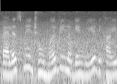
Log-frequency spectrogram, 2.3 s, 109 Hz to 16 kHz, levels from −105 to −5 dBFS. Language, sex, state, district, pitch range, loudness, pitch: Hindi, female, Punjab, Pathankot, 195-245 Hz, -14 LUFS, 220 Hz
